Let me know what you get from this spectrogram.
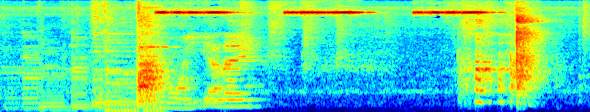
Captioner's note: beeping; laughs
